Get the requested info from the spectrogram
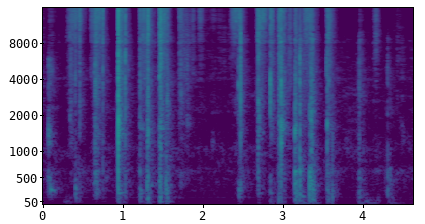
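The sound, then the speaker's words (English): A deck of cards is shuffled for a card reading, a rapid series of crisp riffling bursts and soft slaps with brief pauses between, fairly quiet and uneven in rhythm, with no talking. “That was bad shuffling.”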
